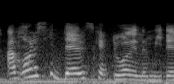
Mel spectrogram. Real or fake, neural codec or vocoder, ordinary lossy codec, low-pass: real; none; Opus, 24 kbps; 7.2 kHz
